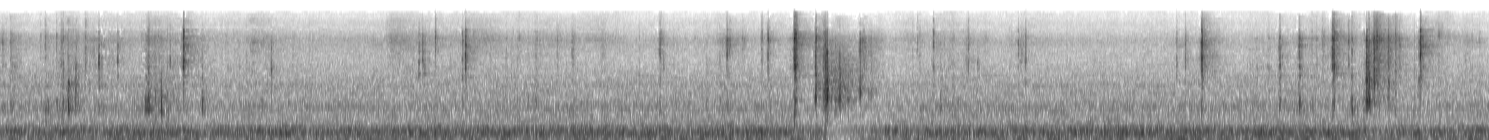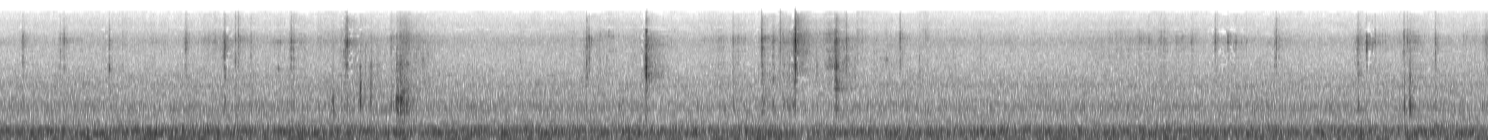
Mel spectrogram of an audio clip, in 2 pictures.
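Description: A utility knife blade shaves a solid, dry green bar of soap into thin curls. A steady, low scraping hiss runs throughout, scattered with many short, crisp, bright crackles and snaps as the curls break away.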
